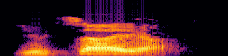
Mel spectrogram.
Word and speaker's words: Uzziah: Now, U-Z-Z is pronounced as if it were U-T-Z, okay? Just like pizza, Uzziah, Jotham, Ahaz, and Hezekiah.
